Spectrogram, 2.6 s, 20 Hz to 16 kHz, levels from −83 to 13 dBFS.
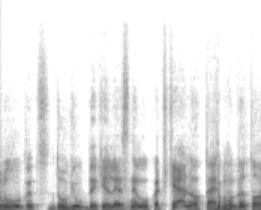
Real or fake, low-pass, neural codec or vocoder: fake; 14.4 kHz; autoencoder, 48 kHz, 32 numbers a frame, DAC-VAE, trained on Japanese speech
